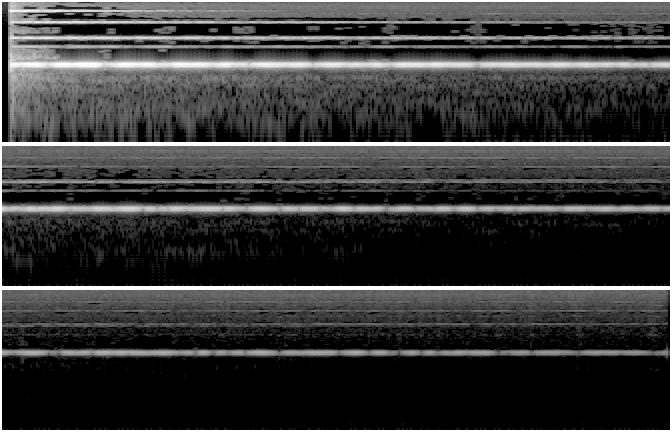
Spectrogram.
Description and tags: Synthetic Bell Sound. Note name and frequency in Hz are approx.
sound-design, digital, ring, bell, processed, synth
